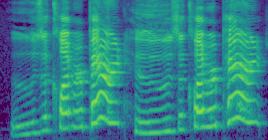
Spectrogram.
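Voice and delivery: high parrot mimicry. A narrator's reading. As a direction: repeat it like a pet parrot. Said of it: "she says".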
